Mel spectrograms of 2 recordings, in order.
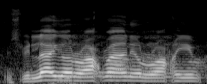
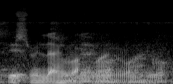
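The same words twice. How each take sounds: First: It is recited aloud, clearly audible. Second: It is recited quietly, nearly silent.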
